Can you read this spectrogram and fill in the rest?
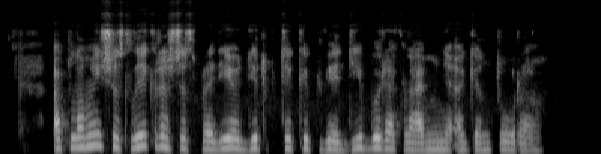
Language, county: Lithuanian, Panevėžys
